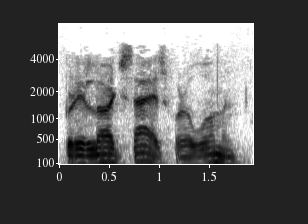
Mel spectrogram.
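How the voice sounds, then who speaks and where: An actor playing a conversational, grumbling detective sidekick in a 1950s radio drama. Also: male voice, fairly low pitch, flat delivery, normal speed, natural voice. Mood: casual, wry. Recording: tinny, noisy old radio recording.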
